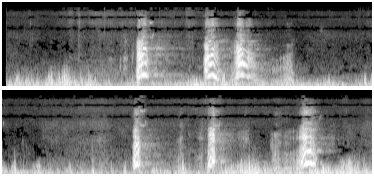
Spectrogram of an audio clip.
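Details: Four-month-old Belgian Malinois puppy confronting a seven-foot black snake in South Texas, around Alice and Freer: sharp, short barks in irregular bursts, six in about seven seconds, over low rumbling background noise.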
